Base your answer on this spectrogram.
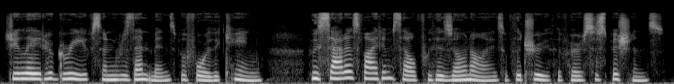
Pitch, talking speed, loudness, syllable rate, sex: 220 Hz, 195 wpm, -17 LUFS, 5.1 syllables/s, female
